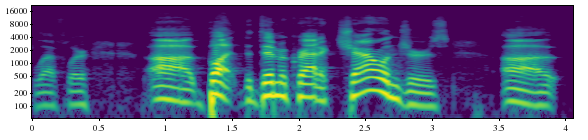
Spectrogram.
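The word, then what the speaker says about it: Loeffler: by kelly kelly lefler waffler lefler spelled loffler pronounced lefler but the democratic challengers uh have both raised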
